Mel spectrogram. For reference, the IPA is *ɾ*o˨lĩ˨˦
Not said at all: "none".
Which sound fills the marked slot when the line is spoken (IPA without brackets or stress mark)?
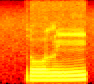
ɾ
